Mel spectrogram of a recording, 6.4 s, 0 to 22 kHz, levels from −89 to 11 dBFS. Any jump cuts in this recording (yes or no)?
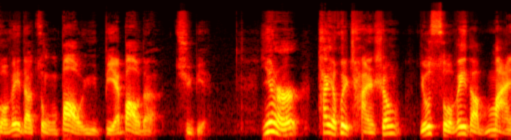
yes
